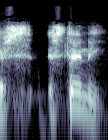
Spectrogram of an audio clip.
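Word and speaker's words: Stinnie: Aaron Aaron Stein Aaron stinny how you how you say it Aaron stinny stinny yeah stinny you got it bro bro stinny Aaron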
